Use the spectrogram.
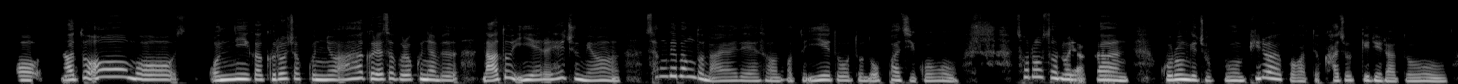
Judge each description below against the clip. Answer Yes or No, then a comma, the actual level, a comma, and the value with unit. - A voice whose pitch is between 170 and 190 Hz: No, high, 210 Hz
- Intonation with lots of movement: Yes, wide, 5.7 semitones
